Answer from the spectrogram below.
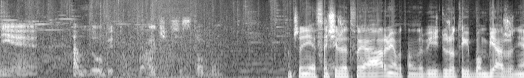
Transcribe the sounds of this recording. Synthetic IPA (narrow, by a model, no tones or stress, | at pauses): ɲɛ | t̪amlubʲjɛt̪amvalt͡ʂɘt͡ɕɕɛst̪ɔ̰bɔ̰̃w̪̃ | at͡ʂɛɲɛfsɛ̃ɕɛʐɛt̪fɔjaaɾmʲjabɔt̪amzɾɔbʲiwɛɕd̪uʐɔt̪ɘɣbɔmbʲjaʐɘɲɛ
